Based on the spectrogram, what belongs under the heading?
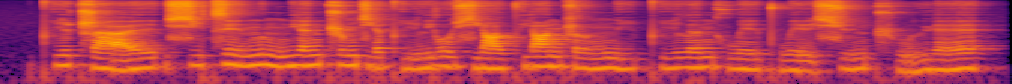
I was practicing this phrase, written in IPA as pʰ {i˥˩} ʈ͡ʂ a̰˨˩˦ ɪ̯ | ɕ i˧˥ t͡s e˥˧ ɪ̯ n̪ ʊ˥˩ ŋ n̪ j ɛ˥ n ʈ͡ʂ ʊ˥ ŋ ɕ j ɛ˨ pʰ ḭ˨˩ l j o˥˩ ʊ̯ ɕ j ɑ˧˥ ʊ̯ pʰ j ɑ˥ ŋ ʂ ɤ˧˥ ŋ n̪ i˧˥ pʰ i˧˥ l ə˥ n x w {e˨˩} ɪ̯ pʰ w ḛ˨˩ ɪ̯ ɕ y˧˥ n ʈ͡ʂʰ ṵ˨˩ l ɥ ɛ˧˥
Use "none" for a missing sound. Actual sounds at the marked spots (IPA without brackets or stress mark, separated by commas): i˧˥, e˧˥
